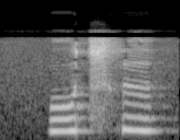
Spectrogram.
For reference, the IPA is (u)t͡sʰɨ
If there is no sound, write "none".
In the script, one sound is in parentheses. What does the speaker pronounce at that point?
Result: u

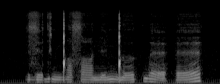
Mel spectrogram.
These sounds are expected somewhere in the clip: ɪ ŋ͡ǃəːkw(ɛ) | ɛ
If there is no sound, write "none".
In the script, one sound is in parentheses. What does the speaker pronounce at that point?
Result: ɛ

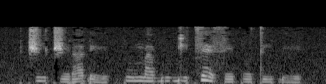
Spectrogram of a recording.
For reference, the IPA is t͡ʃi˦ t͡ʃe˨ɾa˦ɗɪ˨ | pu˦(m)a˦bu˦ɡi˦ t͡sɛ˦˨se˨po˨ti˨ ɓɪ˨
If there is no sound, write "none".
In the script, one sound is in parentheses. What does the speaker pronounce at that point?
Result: m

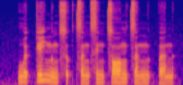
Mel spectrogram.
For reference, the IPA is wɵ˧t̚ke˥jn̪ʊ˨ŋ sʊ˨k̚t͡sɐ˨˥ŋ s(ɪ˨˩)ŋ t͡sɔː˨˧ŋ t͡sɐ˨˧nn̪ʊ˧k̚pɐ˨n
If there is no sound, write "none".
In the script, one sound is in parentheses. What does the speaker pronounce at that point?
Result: ɪ˨˥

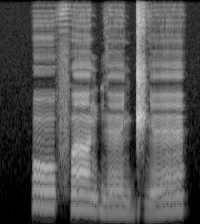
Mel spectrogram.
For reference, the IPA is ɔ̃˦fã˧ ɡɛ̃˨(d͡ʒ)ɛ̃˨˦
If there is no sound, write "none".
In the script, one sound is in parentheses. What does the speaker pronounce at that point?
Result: d͡ʒ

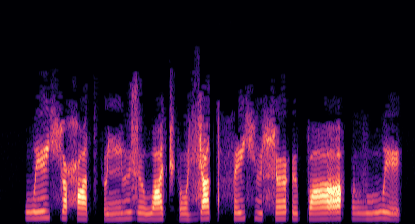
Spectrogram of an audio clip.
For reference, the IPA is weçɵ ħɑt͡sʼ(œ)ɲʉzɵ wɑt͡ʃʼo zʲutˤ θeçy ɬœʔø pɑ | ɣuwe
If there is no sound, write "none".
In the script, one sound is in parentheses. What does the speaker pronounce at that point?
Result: ɵ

